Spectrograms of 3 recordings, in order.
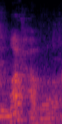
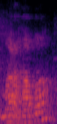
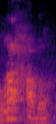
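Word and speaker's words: مرحبا: I say marhaba, and they say marhaba. No, marhaba.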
